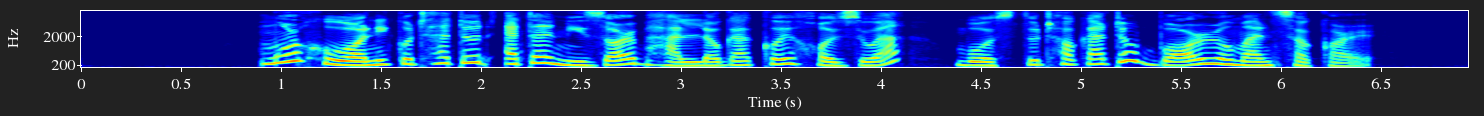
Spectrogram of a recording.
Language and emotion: Assamese, happy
